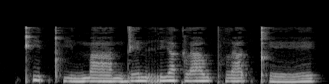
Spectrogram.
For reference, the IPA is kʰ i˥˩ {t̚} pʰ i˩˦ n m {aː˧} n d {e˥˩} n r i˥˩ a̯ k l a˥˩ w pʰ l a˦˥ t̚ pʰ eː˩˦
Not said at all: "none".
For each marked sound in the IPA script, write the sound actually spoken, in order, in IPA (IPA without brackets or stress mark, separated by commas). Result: t̚, aː˧, e˥˩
